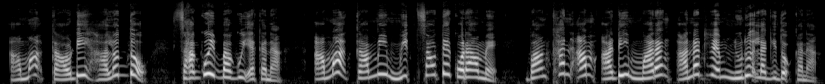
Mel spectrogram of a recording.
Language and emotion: Santali, angry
